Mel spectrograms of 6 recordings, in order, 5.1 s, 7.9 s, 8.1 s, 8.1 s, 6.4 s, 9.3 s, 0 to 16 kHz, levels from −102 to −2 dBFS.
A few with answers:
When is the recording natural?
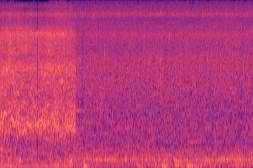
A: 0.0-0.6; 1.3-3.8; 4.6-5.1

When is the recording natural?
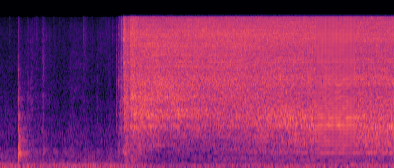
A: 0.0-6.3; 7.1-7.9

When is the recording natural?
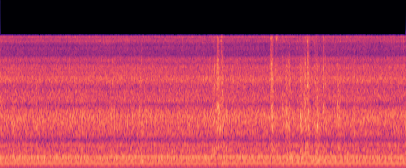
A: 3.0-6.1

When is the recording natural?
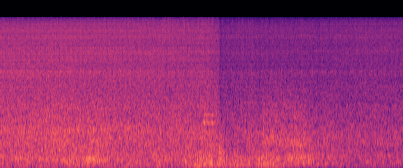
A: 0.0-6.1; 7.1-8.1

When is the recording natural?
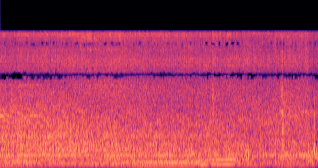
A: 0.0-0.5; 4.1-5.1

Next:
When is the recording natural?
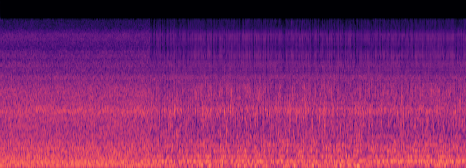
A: 0.0-3.0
